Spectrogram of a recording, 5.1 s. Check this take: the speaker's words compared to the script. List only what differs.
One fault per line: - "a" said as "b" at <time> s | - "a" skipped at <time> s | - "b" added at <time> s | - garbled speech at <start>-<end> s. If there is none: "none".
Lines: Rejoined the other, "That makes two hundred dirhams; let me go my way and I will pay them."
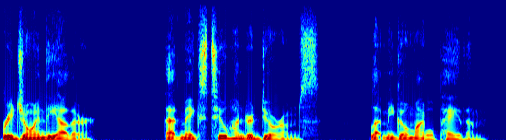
- "way and I" skipped at 4.2 s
